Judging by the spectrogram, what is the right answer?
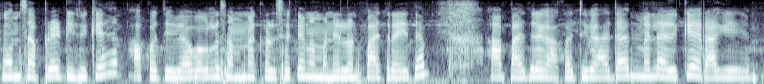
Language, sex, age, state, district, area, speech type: Kannada, female, 18-30, Karnataka, Chamarajanagar, urban, spontaneous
